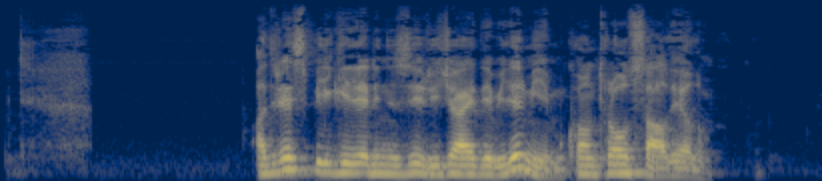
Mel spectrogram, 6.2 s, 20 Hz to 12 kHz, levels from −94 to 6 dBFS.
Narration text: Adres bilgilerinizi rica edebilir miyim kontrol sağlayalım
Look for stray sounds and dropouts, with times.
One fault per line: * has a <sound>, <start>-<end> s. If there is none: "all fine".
all fine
